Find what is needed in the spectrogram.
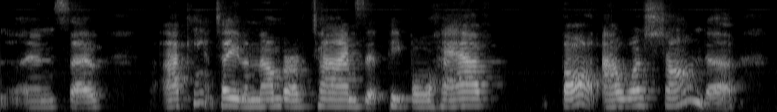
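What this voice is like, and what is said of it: Southern US accent. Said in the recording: “both raised in the South. And so, of course, our accent ... I guess I will never be confused with a Southerner”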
